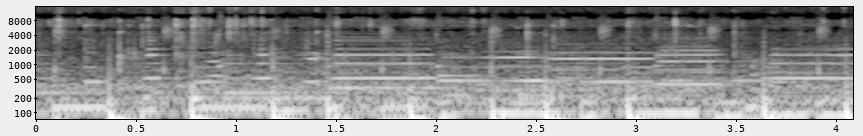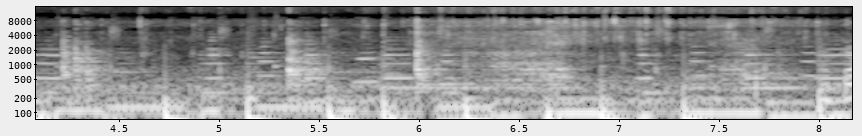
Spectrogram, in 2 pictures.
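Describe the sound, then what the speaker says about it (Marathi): Fenugreek seeds roasting in hot oil for mango pickle, a busy close sizzle and crackle mixed with clinks and stirring against the pan, and no voices. "आता आपल्या मेथ्या तेलामध्ये चांगल्या परतून झालेल्या आहे"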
